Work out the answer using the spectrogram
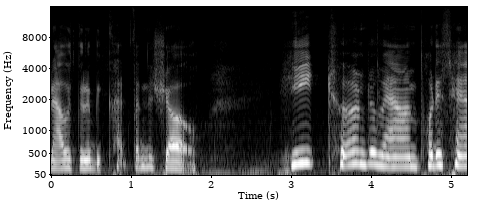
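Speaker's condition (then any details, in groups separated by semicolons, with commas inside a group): Dystonia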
